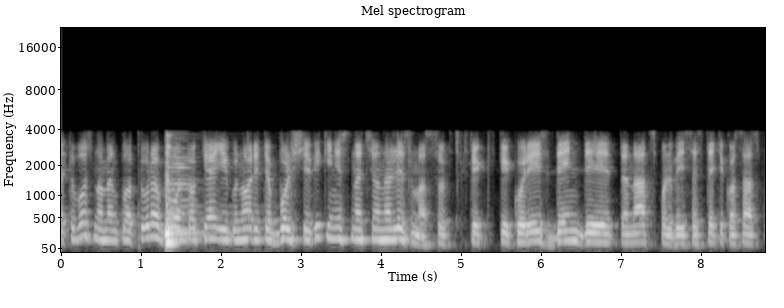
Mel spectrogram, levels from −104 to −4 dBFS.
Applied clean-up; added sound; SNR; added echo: none; Guitar; -4 dB; none.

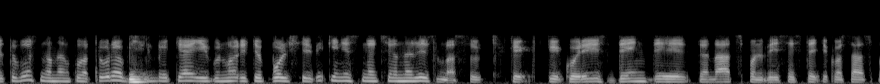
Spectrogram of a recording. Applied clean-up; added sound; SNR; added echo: neural diffusion model UNIVERSE++.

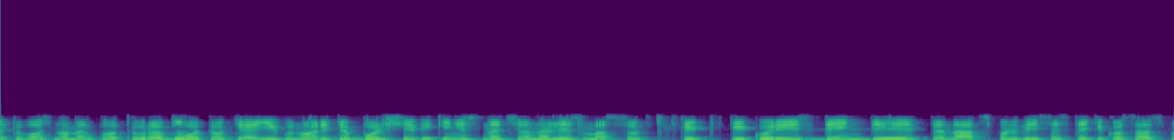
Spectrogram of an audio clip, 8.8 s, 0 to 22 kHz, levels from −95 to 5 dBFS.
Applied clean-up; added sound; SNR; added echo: neural mask model Resemble Enhance denoiser.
